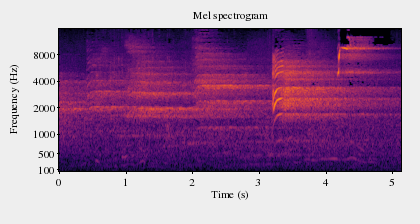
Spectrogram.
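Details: Training belugas Gray, Nana and Niko, Port of Nagoya Public Aquarium, 14 October 2019. Sustained reedy harmonic tones shift pitch in steps, then a sudden bright rising chirp and a high thin whistle, echoing indoors.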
